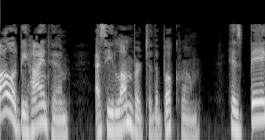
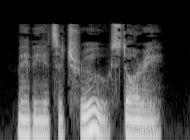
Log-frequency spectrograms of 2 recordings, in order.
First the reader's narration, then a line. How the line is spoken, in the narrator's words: muttered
